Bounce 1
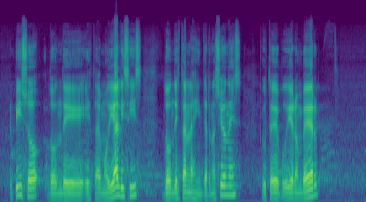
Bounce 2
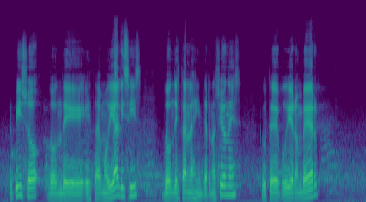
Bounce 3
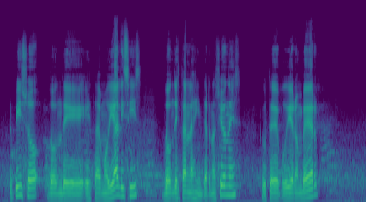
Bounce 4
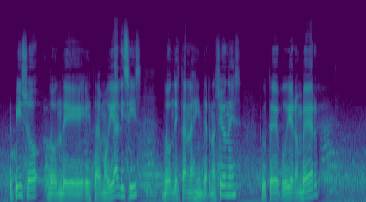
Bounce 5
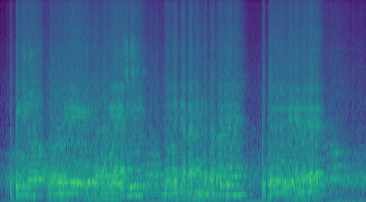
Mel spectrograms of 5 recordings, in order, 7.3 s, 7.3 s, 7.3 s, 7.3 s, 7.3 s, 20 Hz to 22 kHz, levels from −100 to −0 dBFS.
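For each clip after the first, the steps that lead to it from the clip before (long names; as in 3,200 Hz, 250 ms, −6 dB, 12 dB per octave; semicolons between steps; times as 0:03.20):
low-pass that shuts in the quiet parts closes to 680 Hz, open at −18 dBFS; downward compressor 2 to 1, threshold −39 dBFS, peak gain reduction 14 dB
parametric band 3,800 Hz −6 dB 1 octave
downward compressor 6 to 1, threshold −42 dBFS, peak gain reduction 14 dB; level +7.5 dB
one scale factor per block 3 bits; dense smooth reverb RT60 0.58 s, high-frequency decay 0.75×, pre-delay 100 ms, DRR −3 dB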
